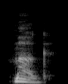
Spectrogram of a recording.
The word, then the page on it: mug: Australian English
